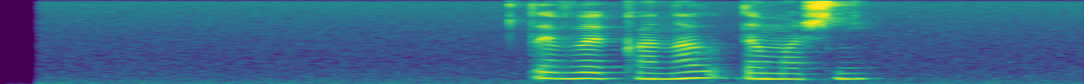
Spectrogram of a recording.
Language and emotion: Russian, neutral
